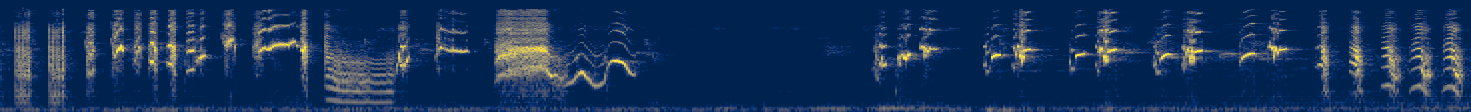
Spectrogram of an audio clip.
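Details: Singing male Javan myna, used to provoke a quiet myna: quick scratchy chips, a descending slurred whistle, a loud harsh squawk with a wavering note, a short pause, then sharp repeated chattering notes.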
